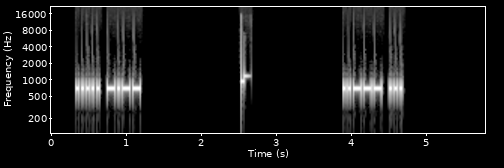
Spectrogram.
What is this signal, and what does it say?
Morse code, heard as a keyed tone, about 36 wpm, 700 Hz. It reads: 5Y 2S
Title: Single-Letter Single-Number 35wpm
